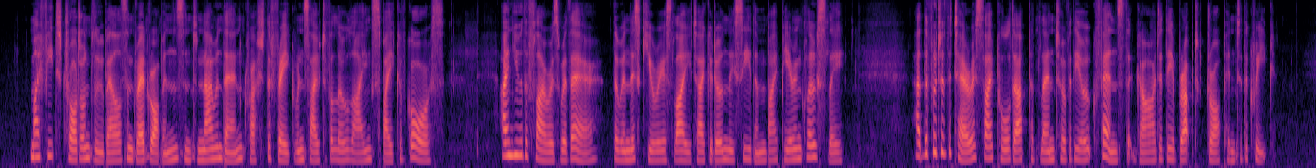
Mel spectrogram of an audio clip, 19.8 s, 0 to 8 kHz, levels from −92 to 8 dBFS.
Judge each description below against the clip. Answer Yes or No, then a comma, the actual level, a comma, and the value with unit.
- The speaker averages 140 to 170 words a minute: No, average, 195 wpm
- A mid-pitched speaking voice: Yes, medium, 170 Hz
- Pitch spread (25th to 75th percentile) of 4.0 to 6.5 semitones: No, average, 3.0 semitones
